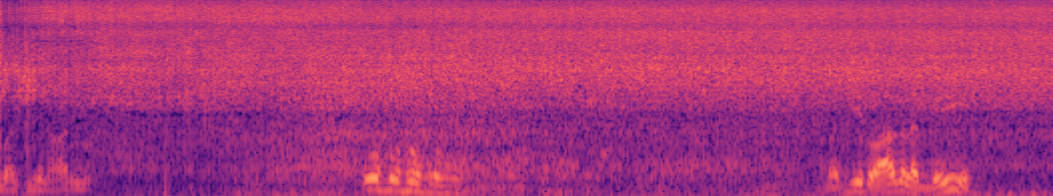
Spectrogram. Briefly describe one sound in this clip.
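Oil hisses and sizzles loudly in a hot pan.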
